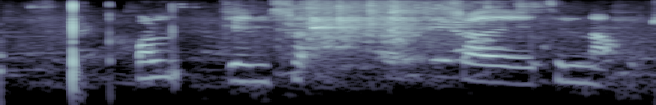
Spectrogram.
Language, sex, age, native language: Icelandic, male, 10, Icelandic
